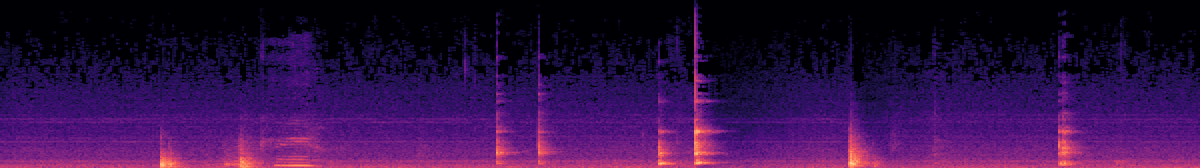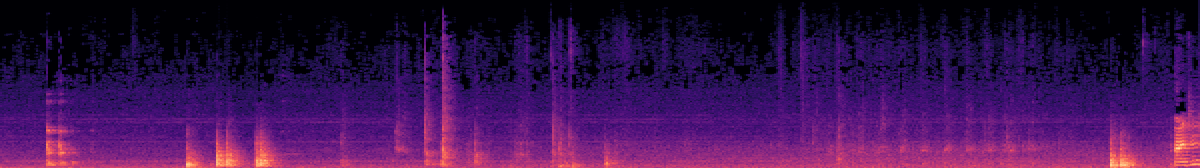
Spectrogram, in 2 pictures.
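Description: Scattered light clinks and knocks of glassware: a glass measuring cup tapping against glass juice bottles as juice is poured into them and the bottles are handled.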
